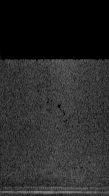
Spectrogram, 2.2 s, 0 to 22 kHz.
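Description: Faint, steady whine of an HGLRC Rekon 3 Nano quadcopter's brushless motors and propellers in flight, growing a little louder about a second in and then easing off.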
